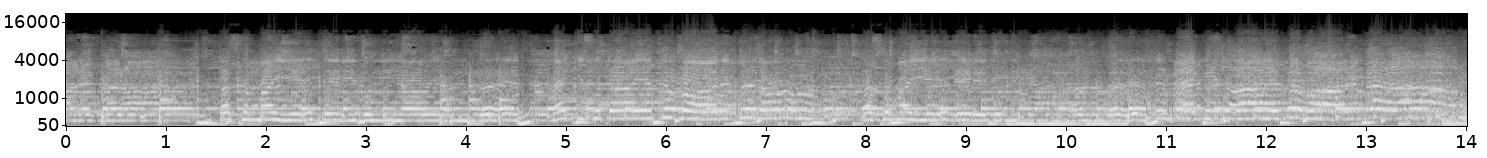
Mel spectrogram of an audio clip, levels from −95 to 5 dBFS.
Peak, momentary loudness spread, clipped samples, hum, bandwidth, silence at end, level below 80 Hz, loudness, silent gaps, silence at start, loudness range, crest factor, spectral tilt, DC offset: 0 dBFS; 3 LU; 0.1%; none; 11.5 kHz; 0 s; -34 dBFS; -7 LUFS; none; 0 s; 2 LU; 8 dB; -6.5 dB/octave; 3%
